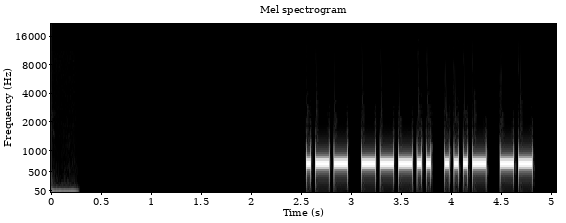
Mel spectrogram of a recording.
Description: Morse code, heard as a keyed tone, about 23 wpm, 700 Hz. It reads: W8VM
